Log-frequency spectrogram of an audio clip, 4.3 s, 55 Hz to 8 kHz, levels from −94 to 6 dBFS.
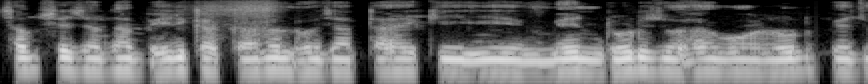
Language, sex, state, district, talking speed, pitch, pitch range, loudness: Hindi, male, Bihar, Begusarai, 260 wpm, 120 Hz, 120-125 Hz, -18 LUFS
